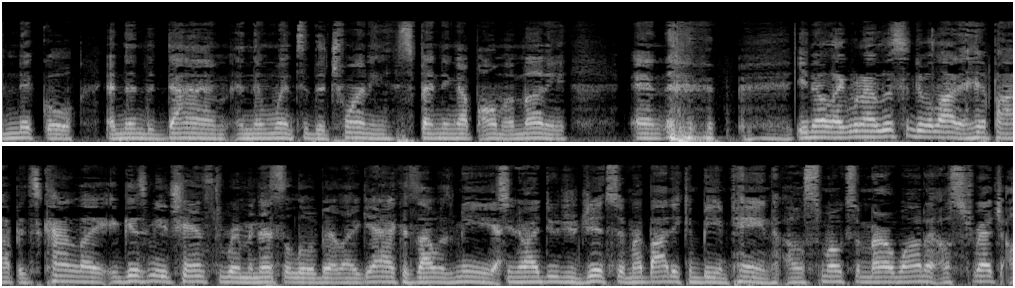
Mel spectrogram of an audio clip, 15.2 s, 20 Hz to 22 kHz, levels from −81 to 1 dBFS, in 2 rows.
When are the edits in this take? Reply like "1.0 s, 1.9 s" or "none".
11.3 s

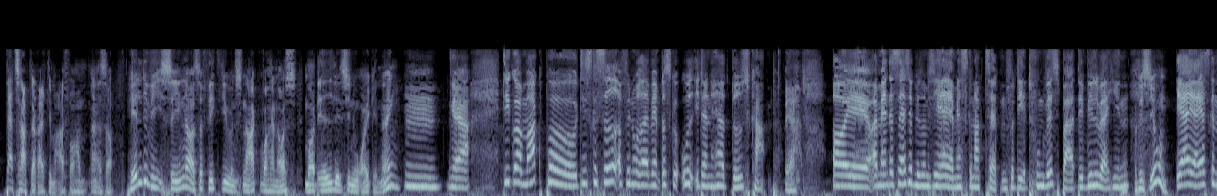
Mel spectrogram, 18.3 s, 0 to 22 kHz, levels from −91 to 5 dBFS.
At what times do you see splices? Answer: 4.5 s

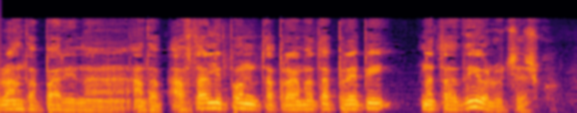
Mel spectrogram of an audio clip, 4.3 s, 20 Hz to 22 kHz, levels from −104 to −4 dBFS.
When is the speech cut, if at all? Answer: 1.2 s

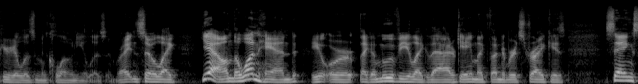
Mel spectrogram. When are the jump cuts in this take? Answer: 3.1 s, 4.5 s

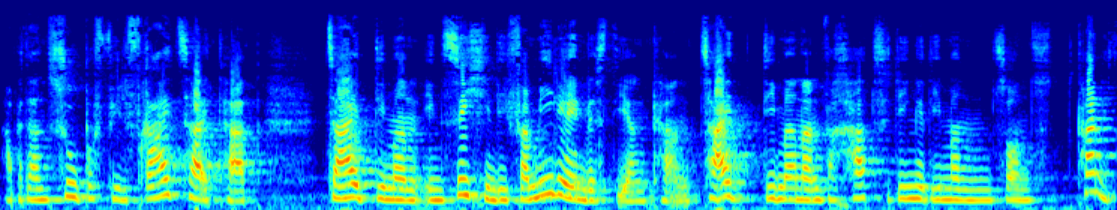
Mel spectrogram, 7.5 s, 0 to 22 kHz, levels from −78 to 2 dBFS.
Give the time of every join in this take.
none

